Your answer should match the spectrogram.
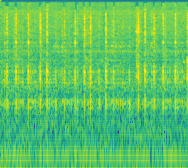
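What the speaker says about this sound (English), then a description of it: "I'm not entirely sure that thing's fully a moped the way that it sounds" Small moped engine in the police game San Andreas First Responders, running steadily with a buzzing, rough idle-like drone; faint and continuous, no voices.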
